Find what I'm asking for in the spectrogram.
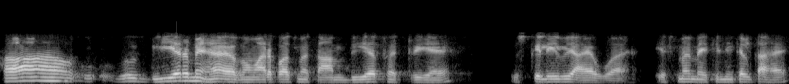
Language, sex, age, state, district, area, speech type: Hindi, male, 60+, Madhya Pradesh, Balaghat, rural, conversation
